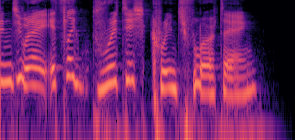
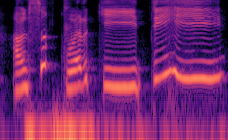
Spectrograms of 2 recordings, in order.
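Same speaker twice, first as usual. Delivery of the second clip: giggly tee-hee voice, higher on tee-hee; mock quirky girl; 5 semitones higher than usual. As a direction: play the cutesy quirky girl.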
